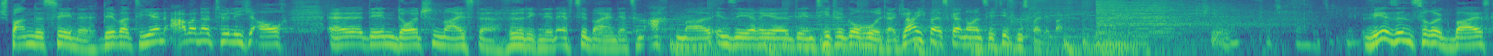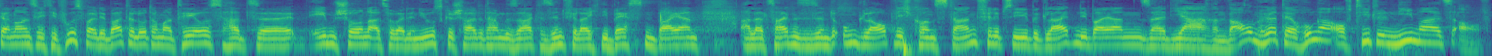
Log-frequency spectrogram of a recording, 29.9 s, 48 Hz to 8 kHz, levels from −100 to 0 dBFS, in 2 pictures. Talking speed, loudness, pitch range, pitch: 155 wpm, -19 LUFS, 125-150 Hz, 135 Hz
